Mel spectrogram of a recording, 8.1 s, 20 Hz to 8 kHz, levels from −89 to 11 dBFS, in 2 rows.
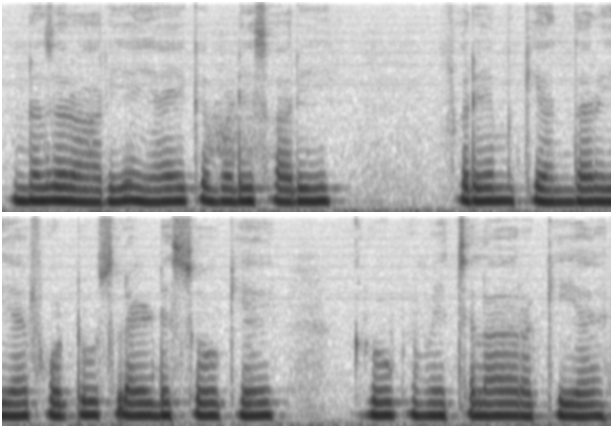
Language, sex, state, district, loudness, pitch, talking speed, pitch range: Hindi, male, Chhattisgarh, Korba, -12 LUFS, 180 Hz, 140 wpm, 175-185 Hz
